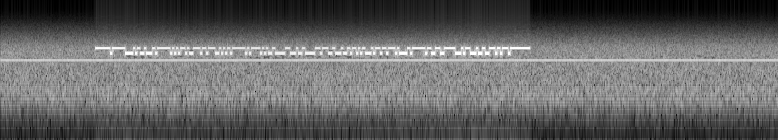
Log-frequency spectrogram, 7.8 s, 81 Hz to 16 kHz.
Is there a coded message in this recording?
Yes: RTTY (50 baud, 450 Hz shift) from 0.9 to 5.3 s, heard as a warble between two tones, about 2350 Hz centre, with radio static and a steady whistle near 1640 Hz. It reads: YB4XST TU JH3WVH CQ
